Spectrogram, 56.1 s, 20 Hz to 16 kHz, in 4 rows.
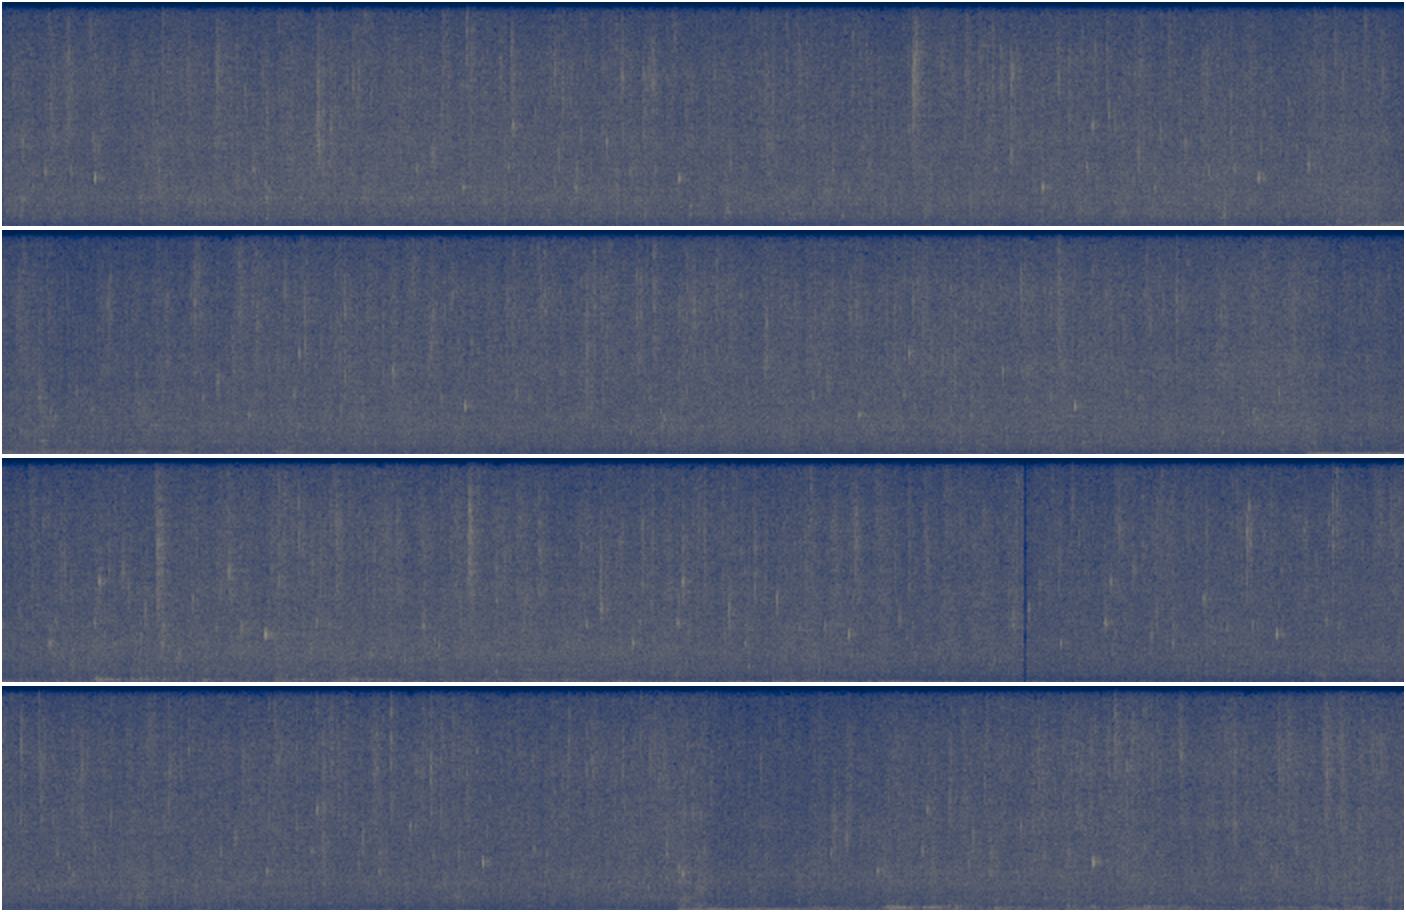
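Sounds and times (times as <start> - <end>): heavy rain falling: 0.0 - 56.0
low roll of thunder: 13.2 - 19.0, 27.1 - 38.5, 48.8 - 56.0.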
